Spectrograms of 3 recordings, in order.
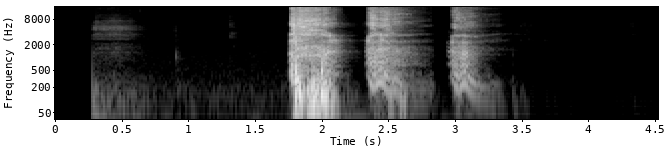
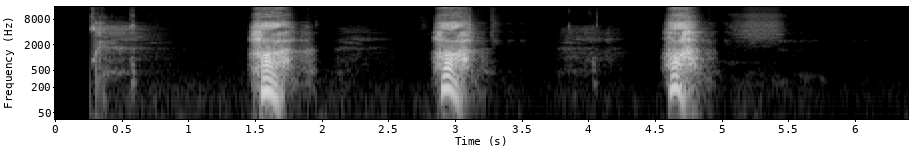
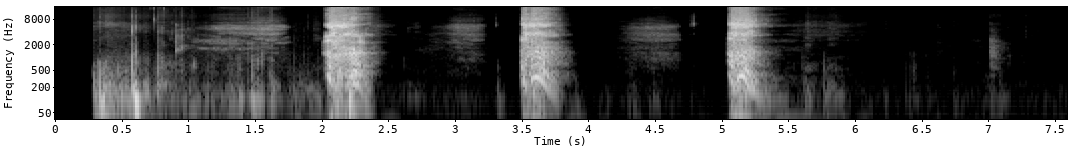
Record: cough_length: 4.5 s
cough_amplitude: 32768
cough_signal_mean_std_ratio: 0.28
exhalation_length: 6.4 s
exhalation_amplitude: 29792
exhalation_signal_mean_std_ratio: 0.27
three_cough_length: 7.6 s
three_cough_amplitude: 32768
three_cough_signal_mean_std_ratio: 0.28
survey_phase: beta (2021-08-13 to 2022-03-07)
age: 65+
gender: Male
wearing_mask: 'No'
symptom_none: true
symptom_onset: 2 days
smoker_status: Ex-smoker
respiratory_condition_asthma: false
respiratory_condition_other: false
recruitment_source: REACT
submission_delay: 4 days
covid_test_result: Negative
covid_test_method: RT-qPCR
influenza_a_test_result: Negative
influenza_b_test_result: Negative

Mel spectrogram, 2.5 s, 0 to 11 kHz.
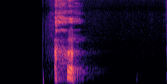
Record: cough_length: 2.5 s
cough_amplitude: 32767
cough_signal_mean_std_ratio: 0.22
survey_phase: beta (2021-08-13 to 2022-03-07)
age: 45-64
gender: Male
wearing_mask: 'No'
symptom_none: true
smoker_status: Never smoked
respiratory_condition_asthma: false
respiratory_condition_other: false
recruitment_source: REACT
submission_delay: 8 days
covid_test_result: Negative
covid_test_method: RT-qPCR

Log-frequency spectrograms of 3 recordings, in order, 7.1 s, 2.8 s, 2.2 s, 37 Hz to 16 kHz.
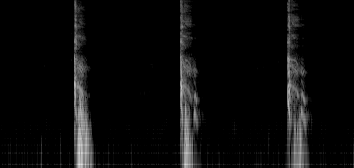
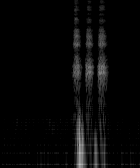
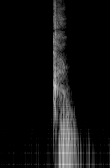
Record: three_cough_length: 7.1 s
three_cough_amplitude: 14621
three_cough_signal_mean_std_ratio: 0.24
exhalation_length: 2.8 s
exhalation_amplitude: 1986
exhalation_signal_mean_std_ratio: 0.37
cough_length: 2.2 s
cough_amplitude: 26467
cough_signal_mean_std_ratio: 0.26
survey_phase: beta (2021-08-13 to 2022-03-07)
age: 18-44
gender: Female
wearing_mask: 'No'
symptom_cough_any: true
symptom_runny_or_blocked_nose: true
symptom_sore_throat: true
symptom_fatigue: true
symptom_fever_high_temperature: true
symptom_headache: true
symptom_other: true
symptom_onset: 3 days
smoker_status: Never smoked
respiratory_condition_asthma: false
respiratory_condition_other: false
recruitment_source: Test and Trace
submission_delay: 1 day
covid_test_result: Positive
covid_test_method: RT-qPCR
covid_ct_value: 31.5
covid_ct_gene: N gene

